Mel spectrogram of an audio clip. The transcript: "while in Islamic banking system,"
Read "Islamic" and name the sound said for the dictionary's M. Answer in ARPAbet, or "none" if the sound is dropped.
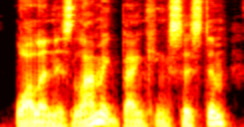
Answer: M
